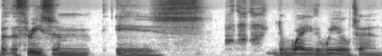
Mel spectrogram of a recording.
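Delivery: very slow, drawn-out speech.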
